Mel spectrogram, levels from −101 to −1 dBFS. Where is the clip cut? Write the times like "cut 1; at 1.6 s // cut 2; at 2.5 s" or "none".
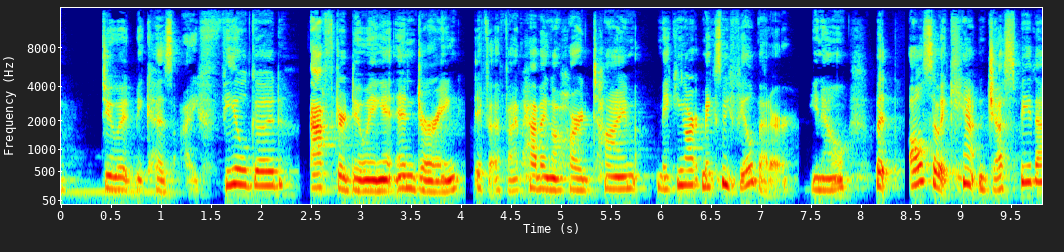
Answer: cut 1; at 4.2 s // cut 2; at 7.3 s // cut 3; at 8.4 s

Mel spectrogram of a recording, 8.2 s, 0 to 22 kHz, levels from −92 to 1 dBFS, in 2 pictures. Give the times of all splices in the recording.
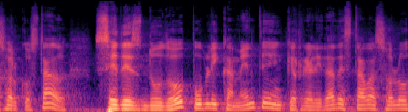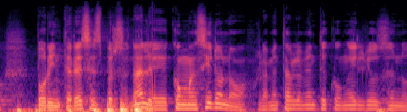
cut 1; at 5.6 s

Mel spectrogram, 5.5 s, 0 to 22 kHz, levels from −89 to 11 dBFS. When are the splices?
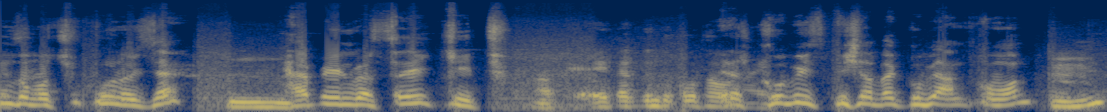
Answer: none

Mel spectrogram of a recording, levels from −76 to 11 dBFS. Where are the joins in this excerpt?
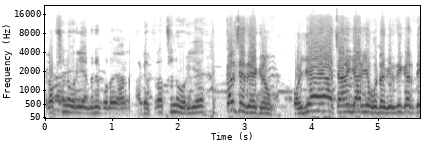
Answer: cut 1; at 1.3 s // cut 2; at 2.6 s

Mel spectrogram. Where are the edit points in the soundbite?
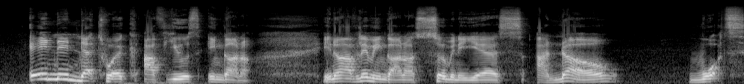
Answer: none

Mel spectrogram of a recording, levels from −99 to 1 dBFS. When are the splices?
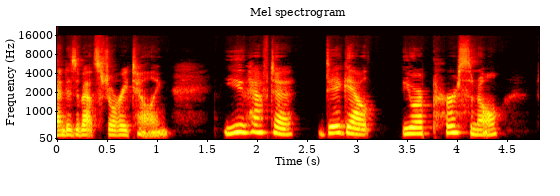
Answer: cut 1; at 1.5 s // cut 2; at 2.5 s

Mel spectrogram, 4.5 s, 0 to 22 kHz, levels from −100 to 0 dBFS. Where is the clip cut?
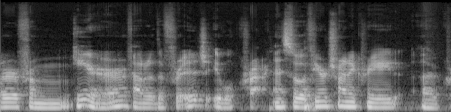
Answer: cut 1; at 0.9 s // cut 2; at 2.7 s

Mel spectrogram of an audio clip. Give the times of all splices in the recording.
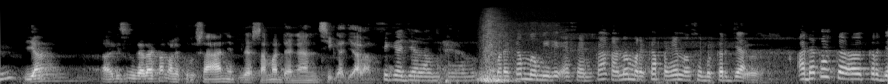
cut 1; at 4.8 s

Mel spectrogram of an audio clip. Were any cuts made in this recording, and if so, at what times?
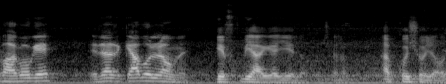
cut 1; at 2.2 s

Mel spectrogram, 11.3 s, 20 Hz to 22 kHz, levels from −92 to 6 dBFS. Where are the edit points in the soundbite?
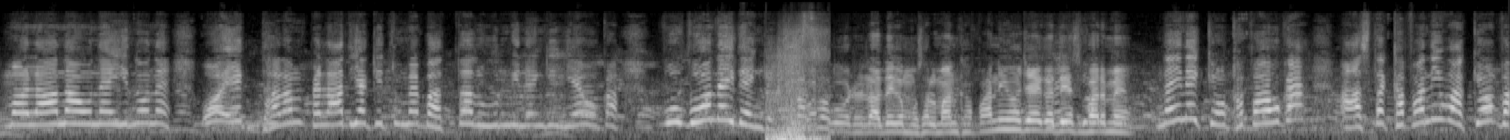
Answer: cut 1; at 5.9 s

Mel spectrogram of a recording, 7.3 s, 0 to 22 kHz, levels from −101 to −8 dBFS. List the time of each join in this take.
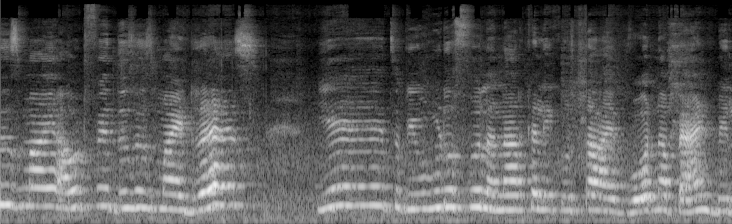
none

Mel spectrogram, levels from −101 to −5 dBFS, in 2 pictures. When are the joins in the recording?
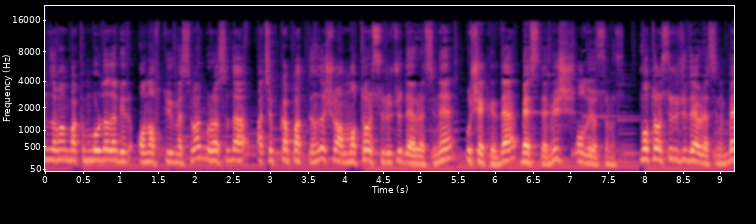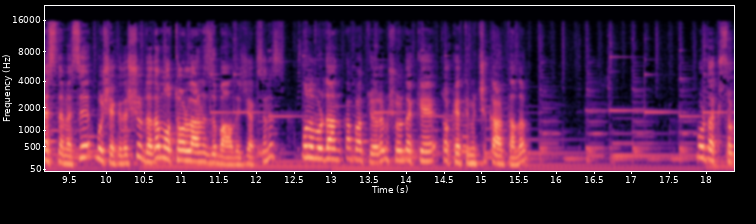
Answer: none

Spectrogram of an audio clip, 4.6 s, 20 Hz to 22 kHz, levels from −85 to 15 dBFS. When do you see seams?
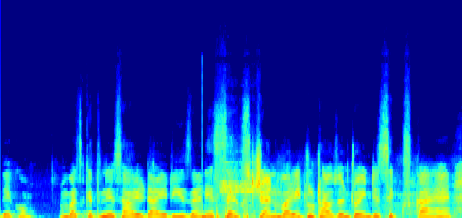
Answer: cut 1; at 2.0 s

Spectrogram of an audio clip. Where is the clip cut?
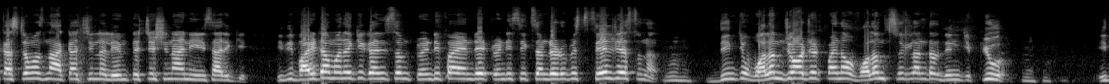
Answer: none

